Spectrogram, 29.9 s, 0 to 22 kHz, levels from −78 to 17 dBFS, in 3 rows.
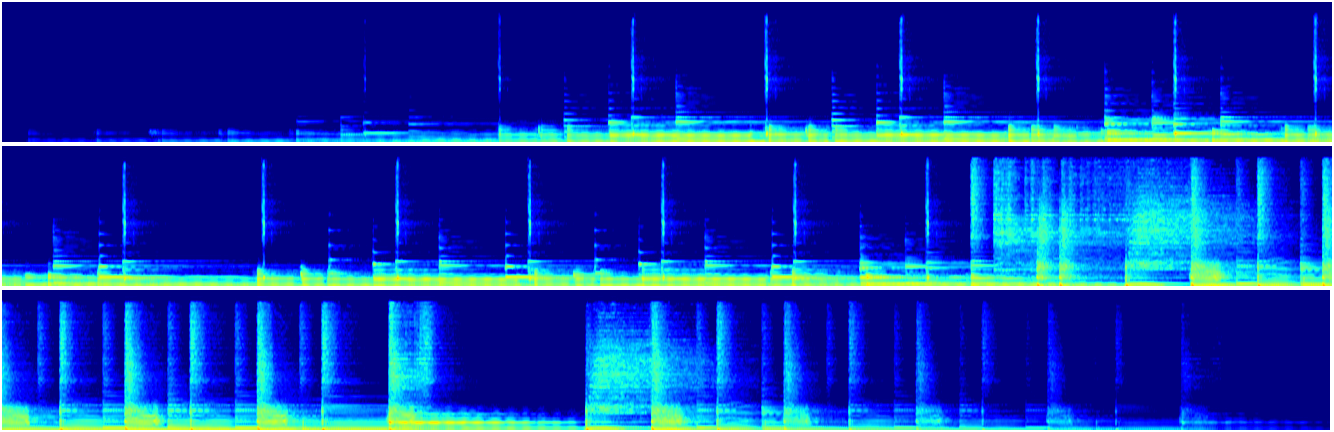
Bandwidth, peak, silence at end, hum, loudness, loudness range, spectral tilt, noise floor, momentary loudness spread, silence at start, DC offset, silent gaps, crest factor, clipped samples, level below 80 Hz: over 20 kHz; -2 dBFS; 1.05 s; none; -22 LUFS; 10 LU; -5 dB/octave; -66 dBFS; 15 LU; 2.05 s; under 0.1%; none; 20 dB; under 0.1%; -32 dBFS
